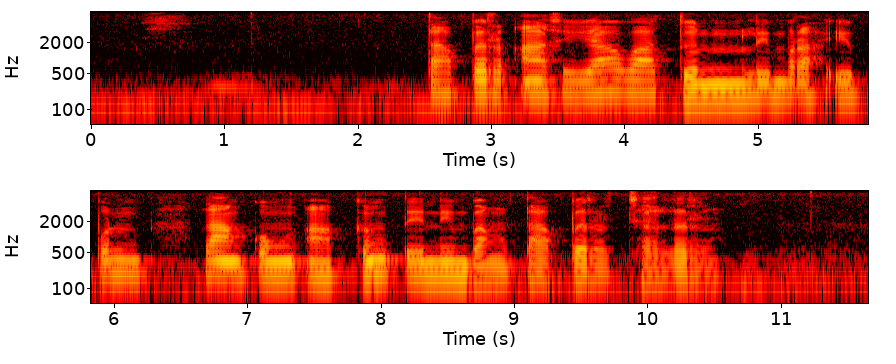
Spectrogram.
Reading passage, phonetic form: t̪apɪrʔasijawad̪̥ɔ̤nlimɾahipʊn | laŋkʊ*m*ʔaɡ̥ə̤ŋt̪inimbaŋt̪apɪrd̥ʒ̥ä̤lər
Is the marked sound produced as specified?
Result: no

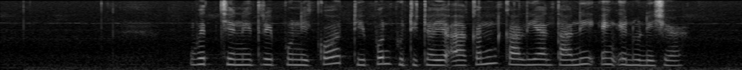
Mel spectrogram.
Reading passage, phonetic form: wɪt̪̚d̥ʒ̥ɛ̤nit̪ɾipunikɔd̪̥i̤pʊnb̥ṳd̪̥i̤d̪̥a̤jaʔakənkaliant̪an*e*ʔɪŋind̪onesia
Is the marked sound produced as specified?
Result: no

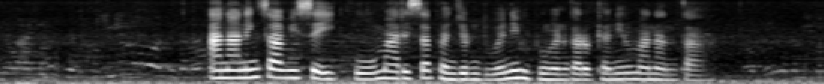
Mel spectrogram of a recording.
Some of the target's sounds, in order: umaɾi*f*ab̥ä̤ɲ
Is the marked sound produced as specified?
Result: no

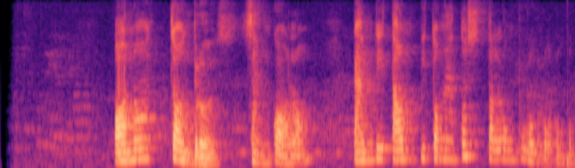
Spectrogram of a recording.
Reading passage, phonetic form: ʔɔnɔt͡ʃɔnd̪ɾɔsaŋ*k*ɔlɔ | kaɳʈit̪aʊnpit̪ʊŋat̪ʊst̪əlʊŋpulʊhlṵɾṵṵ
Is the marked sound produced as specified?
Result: yes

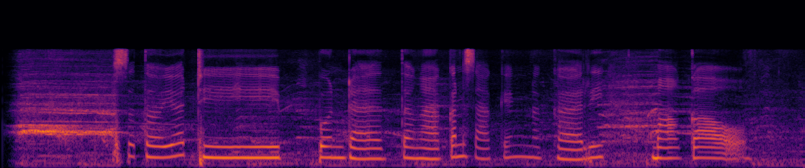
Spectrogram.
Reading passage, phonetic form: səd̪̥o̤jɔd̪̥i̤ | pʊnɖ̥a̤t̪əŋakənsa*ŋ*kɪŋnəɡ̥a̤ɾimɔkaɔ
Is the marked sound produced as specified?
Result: no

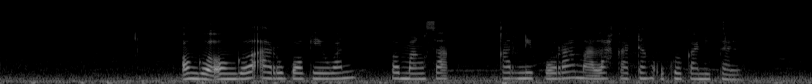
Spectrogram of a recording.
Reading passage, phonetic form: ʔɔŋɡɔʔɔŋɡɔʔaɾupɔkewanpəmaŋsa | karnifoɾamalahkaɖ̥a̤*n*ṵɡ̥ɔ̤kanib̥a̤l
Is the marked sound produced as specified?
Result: no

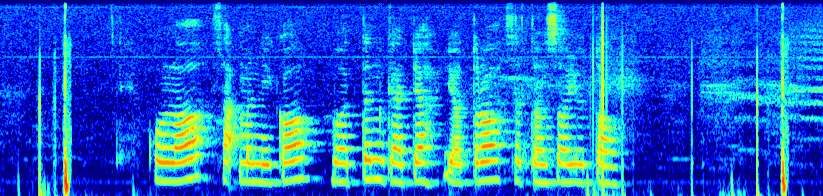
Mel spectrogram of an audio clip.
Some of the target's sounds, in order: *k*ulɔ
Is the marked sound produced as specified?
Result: yes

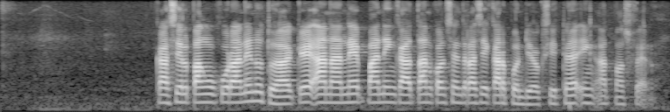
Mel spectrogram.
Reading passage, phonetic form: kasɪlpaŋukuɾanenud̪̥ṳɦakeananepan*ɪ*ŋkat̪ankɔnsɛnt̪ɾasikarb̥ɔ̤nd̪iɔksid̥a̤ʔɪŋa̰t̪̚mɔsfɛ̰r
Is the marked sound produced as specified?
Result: no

